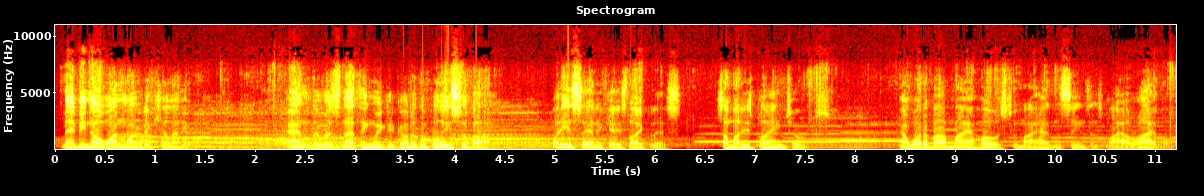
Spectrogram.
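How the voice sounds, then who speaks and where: An American man playing a calm, inquisitive adventurer, narrating a mystery in measured 1940s radio style. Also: fairly low pitch, close to an everyday voice. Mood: tense narrating. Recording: muffled old-time radio recording, music behind.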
